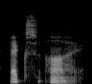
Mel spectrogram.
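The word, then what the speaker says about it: 嘻: Hoo, pronounced like hu, which is associated with the spleen, and Xi, pronounced like shi, which connects the whole body.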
